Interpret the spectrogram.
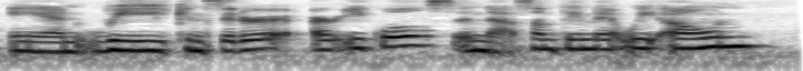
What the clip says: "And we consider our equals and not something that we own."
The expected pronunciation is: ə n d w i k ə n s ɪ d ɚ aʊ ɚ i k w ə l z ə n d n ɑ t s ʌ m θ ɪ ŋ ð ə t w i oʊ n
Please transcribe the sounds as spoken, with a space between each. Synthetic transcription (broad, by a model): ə n w i k ə n s ɪ d ɚ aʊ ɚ i k w ə l z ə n n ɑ t s ʌ m θ ɪ ŋ ð ə t w i oʊ n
